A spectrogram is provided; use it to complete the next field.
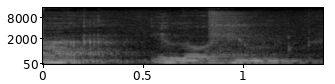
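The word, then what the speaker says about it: אלוהים: คัมภีร์ เรา จะ อ่าน ใน ภาษา เห็น ปู เรา จะ เห็น ชื่อ ของ พระ เจ้า มัน จะ อ่าน ว่า เอโลฮิม เมื่อ เรา แปล พระ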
